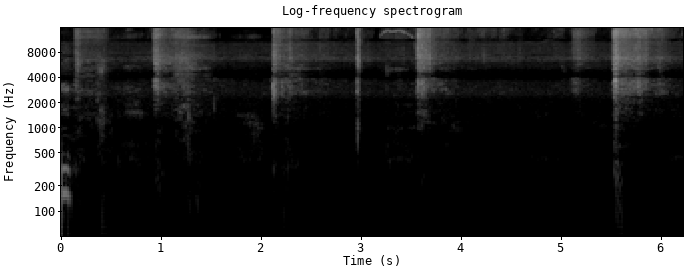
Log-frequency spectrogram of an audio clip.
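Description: Bolo (machete) slashing through grass and brush undergrowth: about six short swishing cuts at uneven intervals, the strongest near the end.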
